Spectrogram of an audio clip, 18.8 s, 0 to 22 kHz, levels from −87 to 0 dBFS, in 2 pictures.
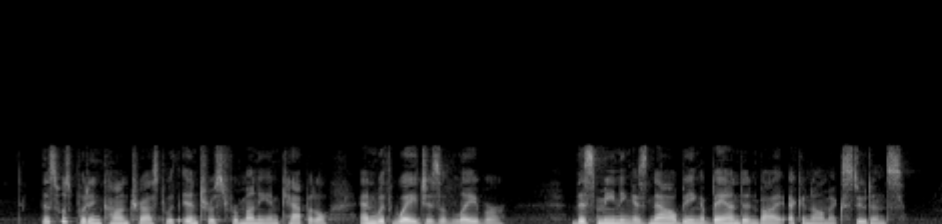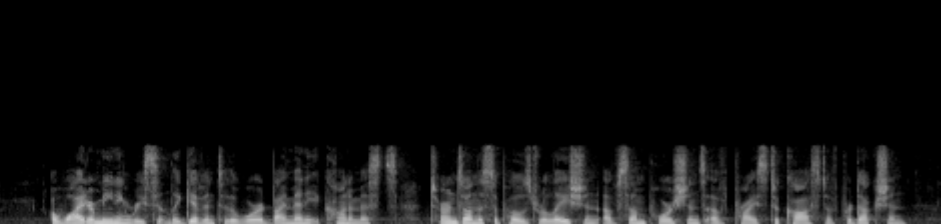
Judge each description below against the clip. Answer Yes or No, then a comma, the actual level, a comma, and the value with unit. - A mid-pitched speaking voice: Yes, medium, 165 Hz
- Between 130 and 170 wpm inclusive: Yes, average, 160 wpm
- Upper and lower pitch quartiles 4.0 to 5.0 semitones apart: No, average, 3.5 semitones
